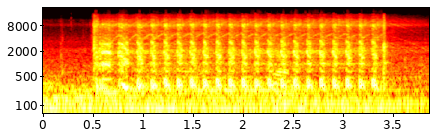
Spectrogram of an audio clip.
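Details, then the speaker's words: Foton Transvan (4GB1 engine) that died after a few km, with no check engine light and no ECU communication on scan: the starter cranks evenly at about four compression pulses a second for three seconds and never fires. Failed ECU relay causing crank no-start. "So ayaw siyang umandar. So pag ini-scan mo naman ano no communication yung kanyang ECU."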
